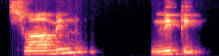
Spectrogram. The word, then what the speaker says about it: स्वामिन्निति: पर इसमें दो न है तो इसको हमें बोलना चाहिए स्वामिन नीति। तो ये संस्कृत के हिसाब से दो न है, तो भक्ति वेदांत स्वामिन नीति, तो दो न है, स्वामिन नीति नामिने।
